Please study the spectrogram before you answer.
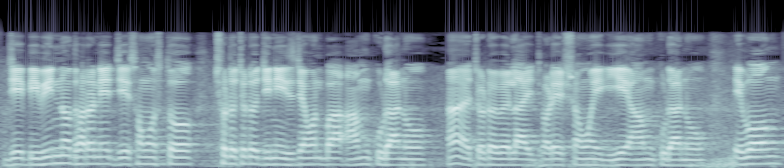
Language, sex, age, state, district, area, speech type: Bengali, male, 30-45, West Bengal, Paschim Medinipur, rural, spontaneous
